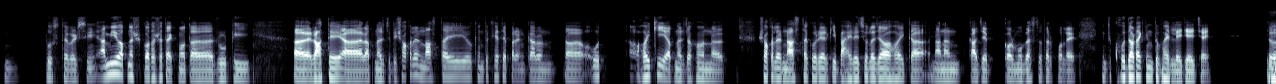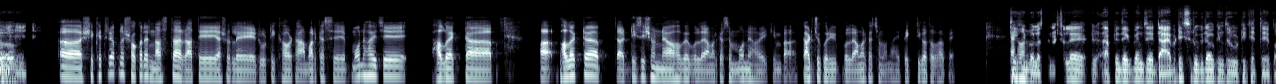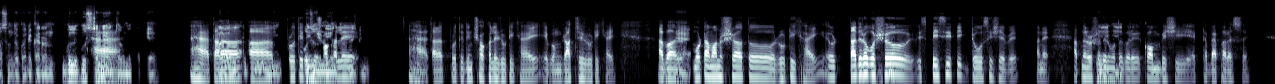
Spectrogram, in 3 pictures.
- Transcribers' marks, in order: tapping; "গ্লুকোজটা" said as "গুলুকজটা"; in English: "স্পেসিফিক ডোজ"
- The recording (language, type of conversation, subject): Bengali, unstructured, ভাত আর রুটি—প্রতিদিনের খাবারে আপনার কাছে কোনটি বেশি গুরুত্বপূর্ণ?
- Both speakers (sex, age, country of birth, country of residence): male, 20-24, Bangladesh, Bangladesh; male, 25-29, Bangladesh, Bangladesh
